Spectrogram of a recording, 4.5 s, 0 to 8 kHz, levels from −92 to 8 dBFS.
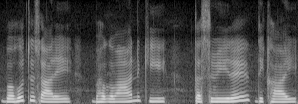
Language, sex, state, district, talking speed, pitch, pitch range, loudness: Hindi, female, Madhya Pradesh, Dhar, 80 wpm, 225 Hz, 215-245 Hz, -15 LUFS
